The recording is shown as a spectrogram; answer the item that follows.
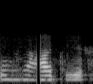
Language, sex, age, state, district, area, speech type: Nepali, female, 30-45, West Bengal, Kalimpong, rural, conversation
